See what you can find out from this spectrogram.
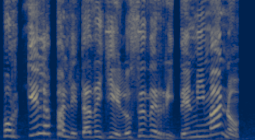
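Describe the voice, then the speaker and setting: Casting: an inquisitive, bubbly kids' cartoon host, high, very animated, unhurried, over music. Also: female voice. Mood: curious, upbeat. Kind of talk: children's educational cartoon dub.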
